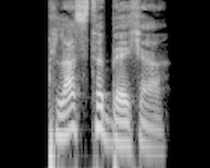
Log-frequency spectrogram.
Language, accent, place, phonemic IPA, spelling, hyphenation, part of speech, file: German, Germany, Berlin, /ˈplastəˌbɛçɐ/, Plastebecher, Plas‧te‧be‧cher, noun, De-Plastebecher.ogg
- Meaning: plastic cup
